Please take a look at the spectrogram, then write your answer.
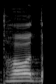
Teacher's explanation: थ द उच्चारण करके देखिए, जीभ जो है वो दांत में टच करती है, तो दंत हो जाएगा, दंत। तो थ द मतलब तवर्ग का जो होता है उच्चारण स्थान वो दंत होता है, तो बी इसका उत्तर हो जाएगा।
